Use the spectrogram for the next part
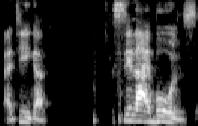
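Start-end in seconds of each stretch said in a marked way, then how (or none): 1.5-2.6 "Silly balls" drawn out slowly as a joke; silly balls mispronunciation. Retold or imitated. Co-host mocking the mispronunciation slowly. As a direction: stretch out "Silly balls" teasingly. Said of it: "Oh my God".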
